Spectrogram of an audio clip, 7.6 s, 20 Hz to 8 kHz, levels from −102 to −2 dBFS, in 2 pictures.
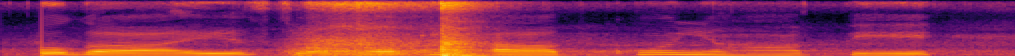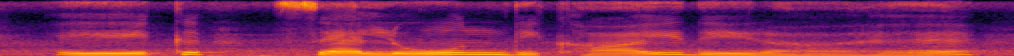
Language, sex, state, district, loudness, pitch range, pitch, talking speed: Hindi, female, Bihar, Begusarai, -21 LUFS, 215-250 Hz, 235 Hz, 100 wpm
